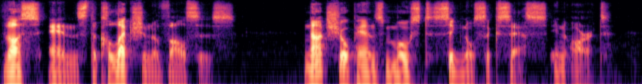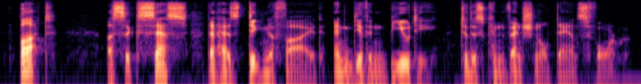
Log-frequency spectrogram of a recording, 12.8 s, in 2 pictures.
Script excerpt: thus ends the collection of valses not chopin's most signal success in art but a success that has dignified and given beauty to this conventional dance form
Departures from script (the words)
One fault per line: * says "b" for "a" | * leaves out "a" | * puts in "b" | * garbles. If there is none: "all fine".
all fine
